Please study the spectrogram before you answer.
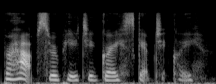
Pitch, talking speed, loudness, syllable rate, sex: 210 Hz, 110 wpm, -22 LUFS, 5.8 syllables/s, female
